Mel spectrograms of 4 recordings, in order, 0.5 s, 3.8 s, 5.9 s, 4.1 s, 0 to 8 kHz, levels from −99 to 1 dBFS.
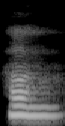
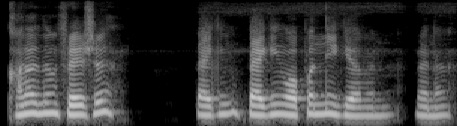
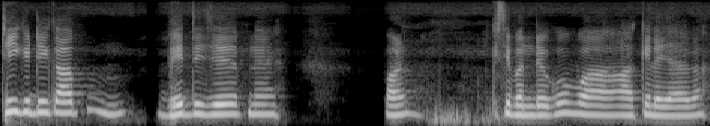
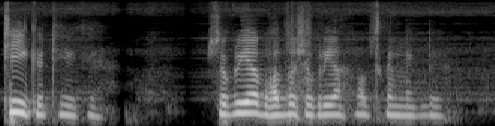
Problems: none marked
